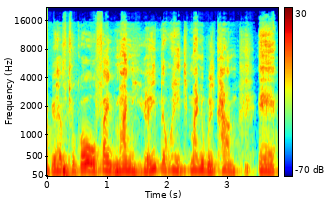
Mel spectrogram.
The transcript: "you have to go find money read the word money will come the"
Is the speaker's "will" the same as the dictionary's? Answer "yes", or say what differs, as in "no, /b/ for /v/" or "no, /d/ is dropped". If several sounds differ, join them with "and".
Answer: yes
